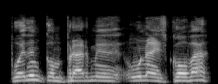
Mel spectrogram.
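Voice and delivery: high, slow hopeful plea; hopeful boy. A narrator's reading. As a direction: draw out a hopeful request to mum. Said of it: "aventuró Ron, esperanzado". (petición esperanzada de niño, lenta y aguda)

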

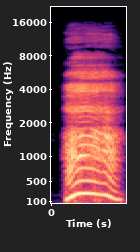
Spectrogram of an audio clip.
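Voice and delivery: high, voiced "ah" of amazement; amazed gasp. A narrator's reading. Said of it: "ахнула Машка".

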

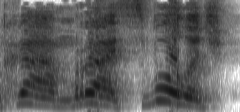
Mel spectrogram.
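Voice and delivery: loud furious screaming of insults. A narrator's reading. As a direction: scream them at him at full force. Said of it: "С криком".

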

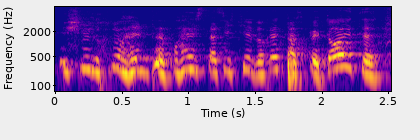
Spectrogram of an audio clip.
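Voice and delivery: high, loud, laughing urgency; laughing pleading. Acted. Husband pleading for proof of love, high and laughing.

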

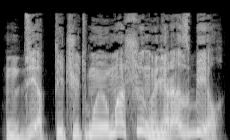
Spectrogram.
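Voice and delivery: high, indignant shout; yelling. A narrator's reading. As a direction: yell it out in outrage. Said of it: "заорал Биф-младший".

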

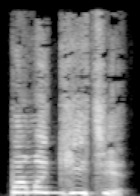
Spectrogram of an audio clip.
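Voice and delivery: very high, desperate shriek; screaming for help. Acted. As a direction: cry out for help at full pitch. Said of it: "завопила Аня изо всех сил".

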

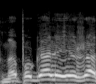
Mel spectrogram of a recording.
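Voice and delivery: loud, high, defiant jeer; scornful exclamation. A narrator's reading. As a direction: scoff back at the threat. Филипп насмехается над угрозой. (насмешливо, громко и с вызовом)

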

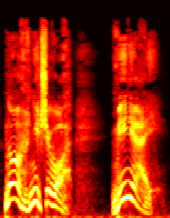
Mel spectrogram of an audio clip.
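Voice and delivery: high, resolute order; decisive cry. A narrator's reading. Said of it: "крикнула она решительно".

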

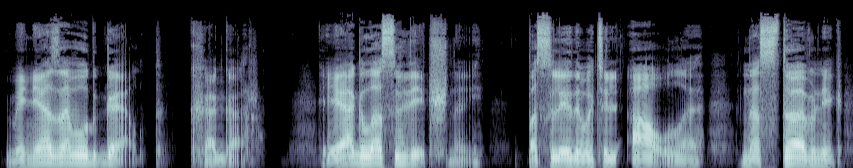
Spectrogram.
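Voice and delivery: slow, rasping, broken voice; hoarse broken voice. A narrator's reading. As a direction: unpleasant cracked rasp. Hoarse stranger keeps speaking.

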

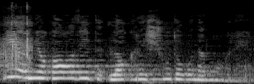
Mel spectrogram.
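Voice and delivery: usual speaking voice

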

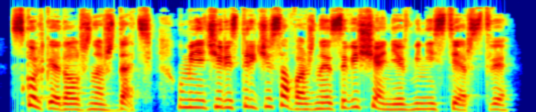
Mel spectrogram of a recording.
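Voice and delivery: loud, exasperated complaint; agitated, self-important grumbling; nervous impatience. A narrator's reading. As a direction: complain edgily, pressed for time. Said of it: "нервно спросила Екатерина Михайловна".

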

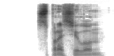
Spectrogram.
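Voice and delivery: ordinary delivery

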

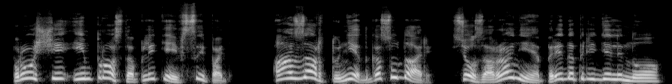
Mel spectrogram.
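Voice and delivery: high, polite archivist. A narrator's reading. Archivist explains.

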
